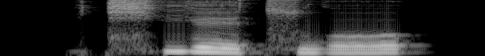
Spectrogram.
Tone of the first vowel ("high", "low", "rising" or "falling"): falling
